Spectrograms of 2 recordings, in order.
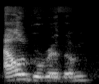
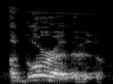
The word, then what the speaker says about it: algorithm: Somebody pronounced algorithm agorism. Algorism on a video I watched today. Agoraism.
